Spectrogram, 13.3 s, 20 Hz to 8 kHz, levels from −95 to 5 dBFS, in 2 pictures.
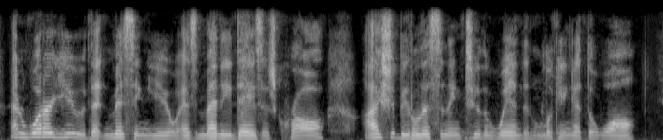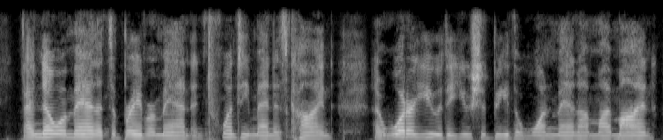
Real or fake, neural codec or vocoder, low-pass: fake; codec, 16 kHz, 4 kbps, FreqCodec, larger model; 7.2 kHz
